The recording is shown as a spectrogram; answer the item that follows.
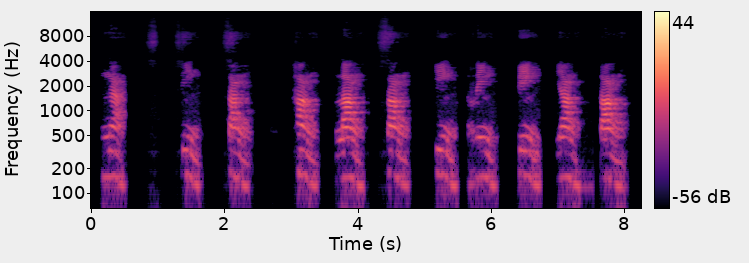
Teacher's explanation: Voice velar nasal sound nga, sing, sang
